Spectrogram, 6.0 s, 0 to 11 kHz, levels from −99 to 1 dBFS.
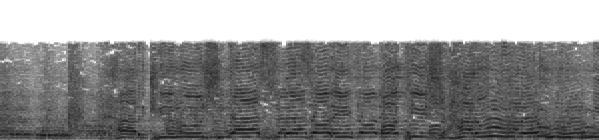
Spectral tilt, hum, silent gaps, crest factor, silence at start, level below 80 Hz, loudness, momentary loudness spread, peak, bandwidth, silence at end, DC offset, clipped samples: -2 dB/octave; none; none; 12 dB; 0 s; -40 dBFS; -11 LUFS; 6 LU; 0 dBFS; 8 kHz; 0 s; under 0.1%; under 0.1%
